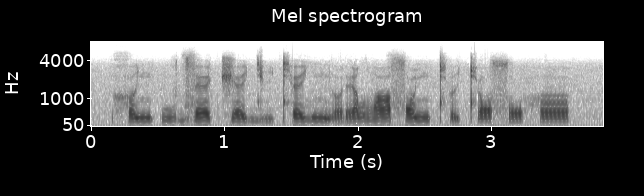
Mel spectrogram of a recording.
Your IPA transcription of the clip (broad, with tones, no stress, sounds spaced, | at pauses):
x ʌ˧ ɲ p u˧ d͡z ɛ˦ t͡ʃ ɛ˧ ɟ i˨ cʰ ɛ˦ ʎ ɲ ʌ˨ ɾ ɛ˦ ʎ ðˤ ɛ˦ sˤ o˦ ɲ cʰ ə˨ cʰ ø˧ sˤ u˧ h ʌ˦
